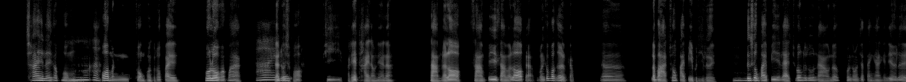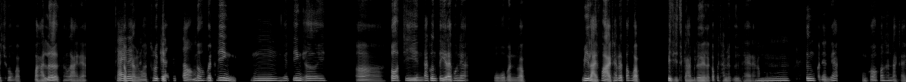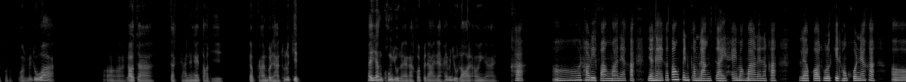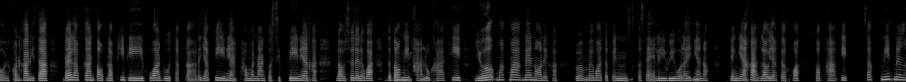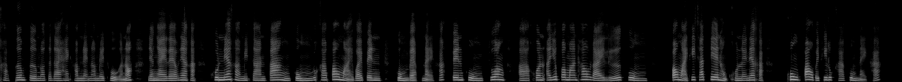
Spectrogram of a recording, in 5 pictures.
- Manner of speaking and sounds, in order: tapping; other background noise; in English: "Wedding"; in English: "Wedding"
- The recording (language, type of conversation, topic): Thai, advice, การหาลูกค้าและการเติบโตของธุรกิจ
